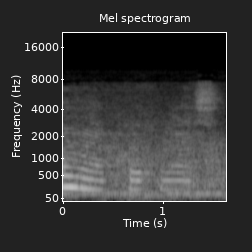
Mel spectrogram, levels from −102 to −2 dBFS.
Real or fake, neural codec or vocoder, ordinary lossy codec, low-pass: fake; codec, 44.1 kHz, 7.8 kbps, DAC; MP3, 64 kbps; 9.9 kHz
